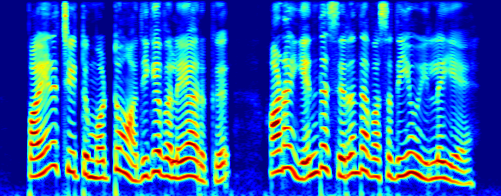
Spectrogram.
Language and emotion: Tamil, sad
